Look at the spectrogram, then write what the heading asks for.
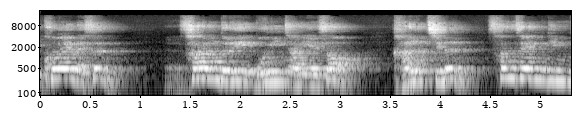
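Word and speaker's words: קהלת: 전도자라는 말은 히브리어로는 코헬렛이라고 발음하는데 이 코헬렛은 사람들이 모인 자리에서 가르치는 선생님 같은 그러한 존재를 말합니다.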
